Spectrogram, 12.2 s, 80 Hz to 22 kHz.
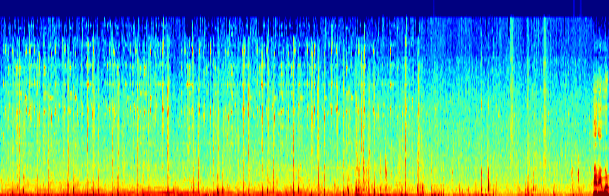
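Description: Rhythmic clip-clop of horse hooves walking at an even pace in the video game The Witcher 3, with a soft background hum and occasional louder thuds near the end.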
